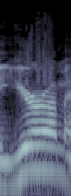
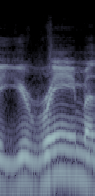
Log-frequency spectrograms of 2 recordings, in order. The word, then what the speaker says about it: Urim: That's how I've usually heard these words pronounced in English. Hebrew has a tendency to want to stress the final syllable. So in Hebrew, this would really be the Urim and the Thummim.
